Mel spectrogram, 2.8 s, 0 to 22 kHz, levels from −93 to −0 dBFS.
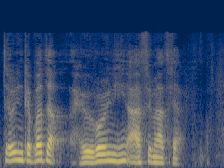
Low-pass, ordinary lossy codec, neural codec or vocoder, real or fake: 9.9 kHz; MP3, 48 kbps; codec, 16 kHz in and 24 kHz out, 0.6 kbps, FocalCodec, streaming, 2048 codes; fake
